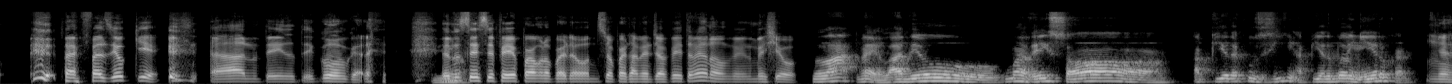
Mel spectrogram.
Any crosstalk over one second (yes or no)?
no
